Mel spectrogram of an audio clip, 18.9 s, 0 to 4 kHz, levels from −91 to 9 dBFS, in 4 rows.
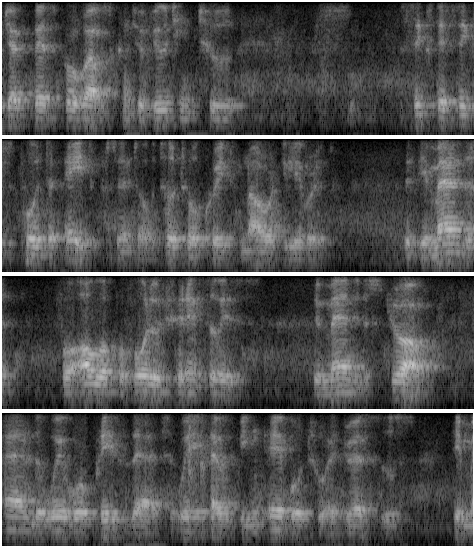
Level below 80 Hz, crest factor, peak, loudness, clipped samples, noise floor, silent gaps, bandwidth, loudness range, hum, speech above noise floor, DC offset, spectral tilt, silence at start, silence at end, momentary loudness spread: -68 dBFS; 22 dB; -6 dBFS; -29 LUFS; under 0.1%; -54 dBFS; none; 4 kHz; 6 LU; none; 25 dB; under 0.1%; -7.5 dB/octave; 0 s; 0 s; 19 LU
